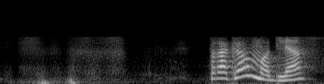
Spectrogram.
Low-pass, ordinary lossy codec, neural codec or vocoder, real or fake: 3.6 kHz; none; codec, 24 kHz, 0.5 kbps, DualCodec; fake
